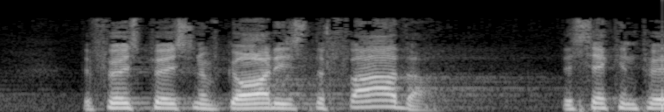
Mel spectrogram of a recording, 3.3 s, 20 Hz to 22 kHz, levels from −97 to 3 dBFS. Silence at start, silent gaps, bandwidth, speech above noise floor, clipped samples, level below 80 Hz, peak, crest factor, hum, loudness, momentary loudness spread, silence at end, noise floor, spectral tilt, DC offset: 0.45 s; none; 11.5 kHz; 35 dB; under 0.1%; -56 dBFS; -2 dBFS; 18 dB; none; -20 LUFS; 13 LU; 0 s; -54 dBFS; -6 dB/octave; under 0.1%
